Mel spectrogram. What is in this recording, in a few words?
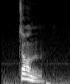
"ton", Dutch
